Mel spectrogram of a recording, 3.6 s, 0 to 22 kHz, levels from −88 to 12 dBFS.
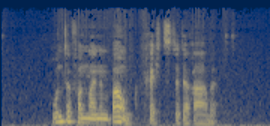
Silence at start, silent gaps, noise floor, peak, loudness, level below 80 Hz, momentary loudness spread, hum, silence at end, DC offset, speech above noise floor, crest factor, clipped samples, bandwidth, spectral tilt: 0.6 s; none; -46 dBFS; 0 dBFS; -18 LUFS; -44 dBFS; 10 LU; none; 0.1 s; under 0.1%; 28 dB; 18 dB; under 0.1%; 17 kHz; -4.5 dB/octave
